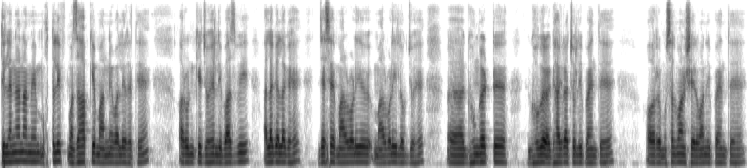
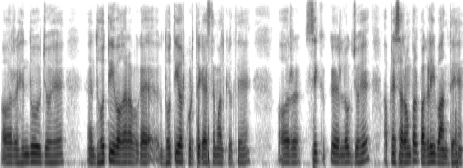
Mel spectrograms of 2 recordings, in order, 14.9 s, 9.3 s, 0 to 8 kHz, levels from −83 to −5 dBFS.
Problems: none marked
